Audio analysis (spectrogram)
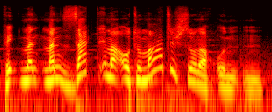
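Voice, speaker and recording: A man doing excitable let's play commentary, exclamatory and slangy, talking to viewers and himself. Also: high-pitched, a little fast, faint music behind. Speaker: gaming YouTuber and let's player.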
